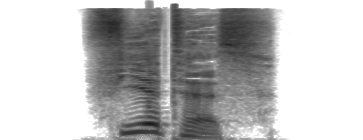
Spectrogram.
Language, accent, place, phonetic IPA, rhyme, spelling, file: German, Germany, Berlin, [ˈfiːɐ̯təs], -iːɐ̯təs, viertes, De-viertes.ogg
- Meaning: strong/mixed nominative/accusative neuter singular of vierte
